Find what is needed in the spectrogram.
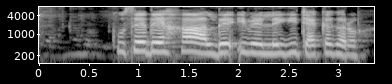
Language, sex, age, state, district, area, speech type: Dogri, female, 18-30, Jammu and Kashmir, Kathua, rural, read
